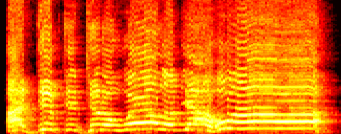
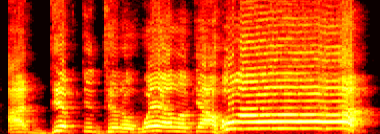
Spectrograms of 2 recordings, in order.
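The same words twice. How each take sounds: First: Higher shout. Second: Said in the usual way. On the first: Real, not acted. Preacher repeating his testimony to the church, shouting. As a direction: repeat it higher and louder, slow. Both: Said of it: "repeated louder".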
